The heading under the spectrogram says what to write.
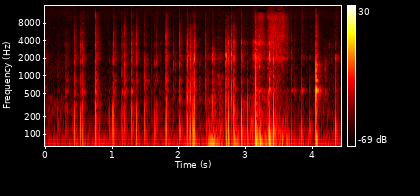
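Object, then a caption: Foil-lined cardboard crisp tube. A blue Pringles crisp can, a tall hollow composite cardboard tube with a foil lining, is turned in the hands and tapped or scratched with fingertips and nails close to the microphone. A quiet run of short, dry crinkling scratches and soft taps carries a papery, tearing texture over a dull low body. A brighter, rougher scrape swells around the middle, and a sharper tap lands near the end.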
